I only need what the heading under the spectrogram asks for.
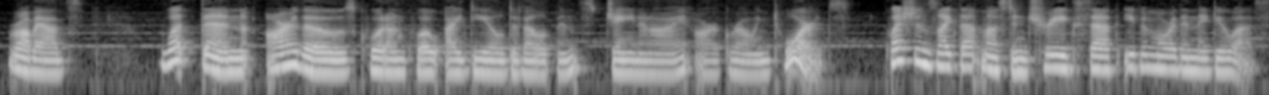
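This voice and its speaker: A middle-aged woman narrates a book with a notably creaky voice. She reads very slowly and deliberately, on the lower side in pitch. Faint music plays behind her. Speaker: reader of a book for online videos. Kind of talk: unhurried read-aloud narration of a book. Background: faint background music.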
